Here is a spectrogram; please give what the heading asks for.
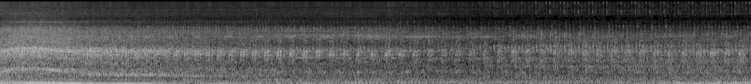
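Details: Lada engine 21126: rapid, regular light knocking about three to four per second over a steady idle; abnormal internal engine knock of unclear origin.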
